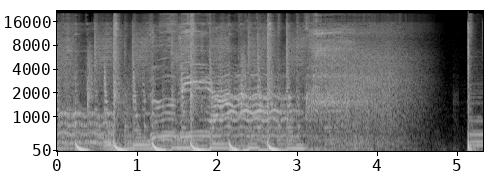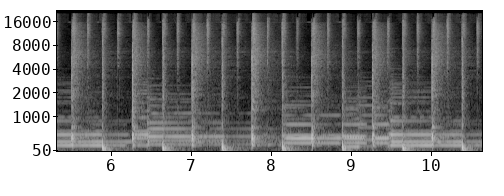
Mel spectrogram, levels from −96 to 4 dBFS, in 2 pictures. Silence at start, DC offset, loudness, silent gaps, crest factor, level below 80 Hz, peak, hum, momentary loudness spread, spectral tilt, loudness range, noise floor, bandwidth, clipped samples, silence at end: 0 s; under 0.1%; -23 LUFS; none; 24 dB; -32 dBFS; 0 dBFS; none; 9 LU; -3.5 dB/octave; 7 LU; -61 dBFS; over 20 kHz; under 0.1%; 0 s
